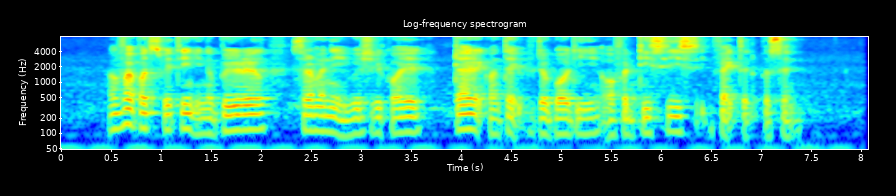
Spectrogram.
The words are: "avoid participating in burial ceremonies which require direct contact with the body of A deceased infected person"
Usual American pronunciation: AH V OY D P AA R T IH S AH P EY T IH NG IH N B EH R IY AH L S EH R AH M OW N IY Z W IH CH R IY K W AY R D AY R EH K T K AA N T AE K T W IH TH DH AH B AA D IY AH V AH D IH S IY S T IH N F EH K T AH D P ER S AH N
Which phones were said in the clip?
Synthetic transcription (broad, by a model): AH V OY P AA T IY S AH P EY T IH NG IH N B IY R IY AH L S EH R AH M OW N IY W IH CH R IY K W AY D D AY R EH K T K AA N T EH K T W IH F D AH B AA D IY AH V AH D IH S IY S IH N F EH K T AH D P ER S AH N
